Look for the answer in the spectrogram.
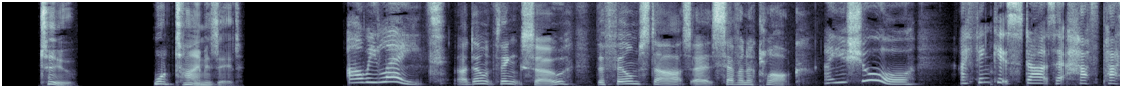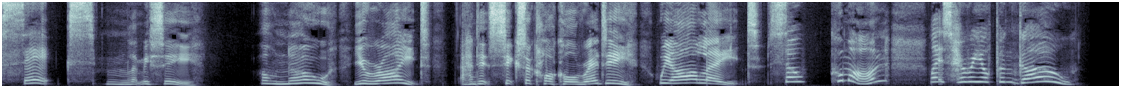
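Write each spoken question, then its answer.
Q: What time is it?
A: 6 o'clock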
